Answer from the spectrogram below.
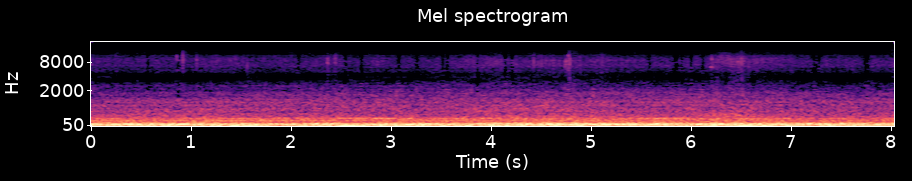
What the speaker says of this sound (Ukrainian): Далі додаю газ і третя передача.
